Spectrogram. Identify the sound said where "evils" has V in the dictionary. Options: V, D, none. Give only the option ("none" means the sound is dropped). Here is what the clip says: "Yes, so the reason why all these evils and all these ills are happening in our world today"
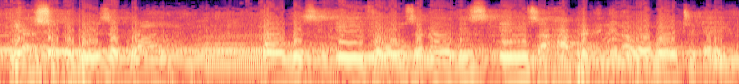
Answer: V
